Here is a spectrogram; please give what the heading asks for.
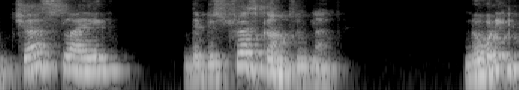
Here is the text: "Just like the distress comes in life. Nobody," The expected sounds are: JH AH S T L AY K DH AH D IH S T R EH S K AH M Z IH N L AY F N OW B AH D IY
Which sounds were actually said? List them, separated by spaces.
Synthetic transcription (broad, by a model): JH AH S T L AY K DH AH D IH S T R EH S K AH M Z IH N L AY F N OW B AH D IY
